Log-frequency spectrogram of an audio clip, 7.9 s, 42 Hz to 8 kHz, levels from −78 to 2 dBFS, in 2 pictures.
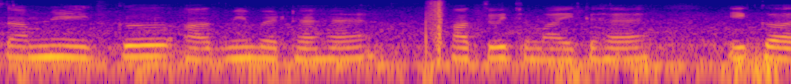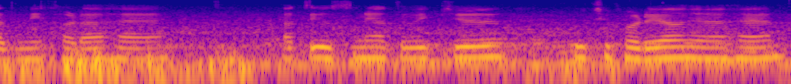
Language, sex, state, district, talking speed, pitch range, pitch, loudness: Punjabi, female, Punjab, Fazilka, 160 wpm, 195-215 Hz, 205 Hz, -17 LUFS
